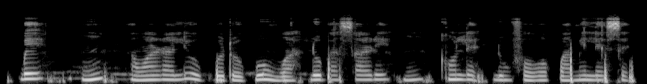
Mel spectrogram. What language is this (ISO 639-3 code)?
yor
